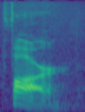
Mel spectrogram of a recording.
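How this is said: The final R sound is clearly pronounced. "Amerika tuh kebanyakan uh, R di akhir itu dibaca"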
